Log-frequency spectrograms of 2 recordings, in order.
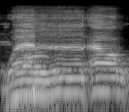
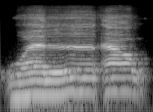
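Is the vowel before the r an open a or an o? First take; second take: open a; open a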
